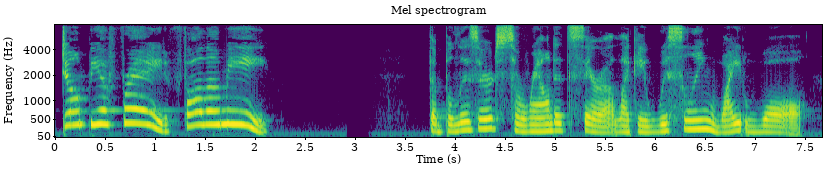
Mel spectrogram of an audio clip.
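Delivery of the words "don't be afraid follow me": yelled encouragement. A narrator's reading. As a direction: lead them on through the storm. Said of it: "Miss Freeman yelled".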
